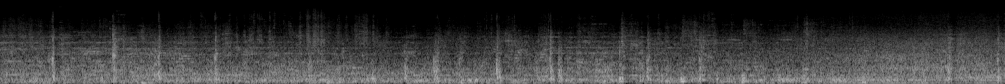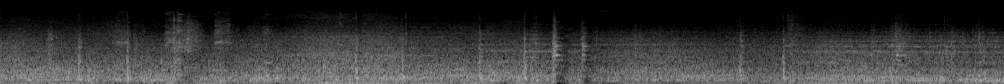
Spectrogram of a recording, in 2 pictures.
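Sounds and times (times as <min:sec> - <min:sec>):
train wheels rumbling on rails: 0:00.0 - 0:20.0
wheels clacking over rail joints: 0:09.4 - 0:16.2.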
